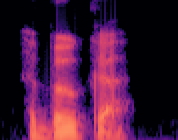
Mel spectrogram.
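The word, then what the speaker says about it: Egbuka: Yeah, the G is silent. – Ejbuka.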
